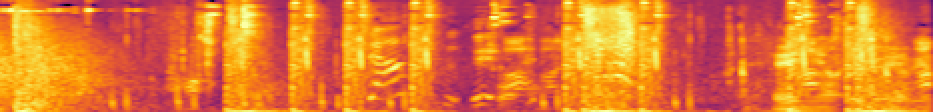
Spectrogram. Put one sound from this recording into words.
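Pistol shots crack sharply.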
